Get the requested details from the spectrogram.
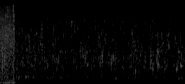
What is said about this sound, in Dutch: En die is inderdaad een stuk breder. En dat is de bovenslinger. En dat is een van de beroemdste beken van Winterswijk. Onder andere ook bekend eh, van het markante gebied Bekkendelle.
